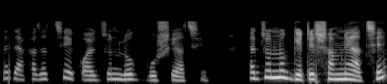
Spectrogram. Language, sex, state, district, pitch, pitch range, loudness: Bengali, female, West Bengal, Malda, 240 Hz, 210-275 Hz, -21 LUFS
